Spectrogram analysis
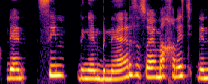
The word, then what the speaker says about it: س: Sedangkan sin itu seperti kita mengucapkan huruf S, sin biasa.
